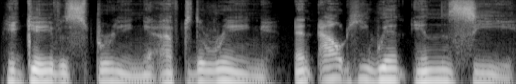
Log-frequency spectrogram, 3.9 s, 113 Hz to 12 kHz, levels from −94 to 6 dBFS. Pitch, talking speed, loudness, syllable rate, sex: 110 Hz, 215 wpm, -18 LUFS, 4.2 syllables/s, male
